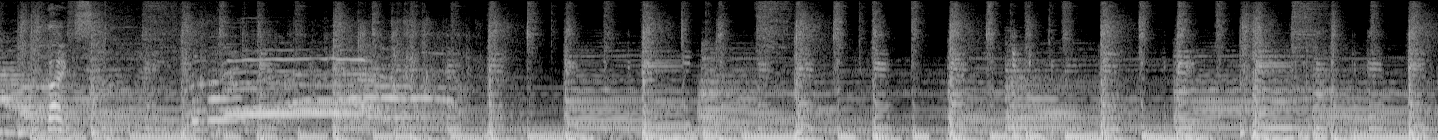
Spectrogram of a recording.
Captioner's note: audience cheering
